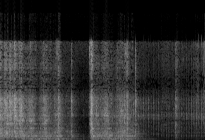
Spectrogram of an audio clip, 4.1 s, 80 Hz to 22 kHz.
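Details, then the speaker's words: 1988 Tennant 255 Series II sweeper, long-dead battery on a booster, starting fluid sprayed, choke on: sluggish cranking dragging into slow, uneven ticks without catching; battery too weak to spin the engine fast enough, needs charging. "The problem is, there's not enough battery power. And the battery's been so dead for a long time. It doesn't have the crap to do it."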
